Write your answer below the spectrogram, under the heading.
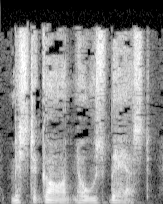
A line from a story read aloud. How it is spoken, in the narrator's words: muttering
